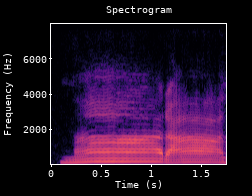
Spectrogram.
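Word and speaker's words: 나라: Como ele está na segunda sílaba, a gente vai ler como Nará, né? Com esse som de R lá, de arara, né? Esse som de um R só.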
